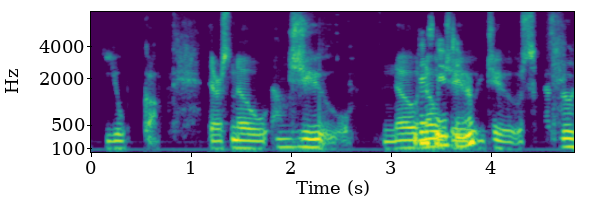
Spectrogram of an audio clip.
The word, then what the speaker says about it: Jukka: It's Yuka. How do you pronounce it?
